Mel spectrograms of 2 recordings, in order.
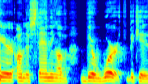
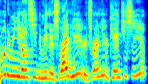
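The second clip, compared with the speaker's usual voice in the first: high, fast, loud indignant snap; indignant outburst; 10 semitones higher, 3 dB louder, faster than usual. Retold or imitated. Taxi driver snapping at a passenger, indignant and high. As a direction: retell the driver's indignant outrage, high and quick. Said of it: "he got so indignant".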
